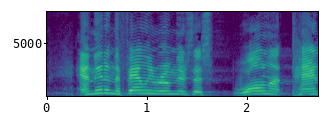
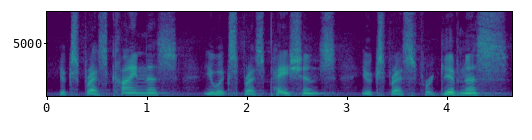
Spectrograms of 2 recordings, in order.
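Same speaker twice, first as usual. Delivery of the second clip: softer, lower, gentle listing; calm; 8 semitones lower, 10 dB quieter than usual. Real, not acted. Preacher calming his voice to model kindness and patience. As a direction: settle down and speak it kindly.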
